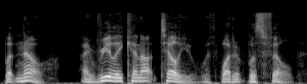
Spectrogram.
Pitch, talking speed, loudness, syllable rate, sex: 120 Hz, 215 wpm, -18 LUFS, 5.8 syllables/s, male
